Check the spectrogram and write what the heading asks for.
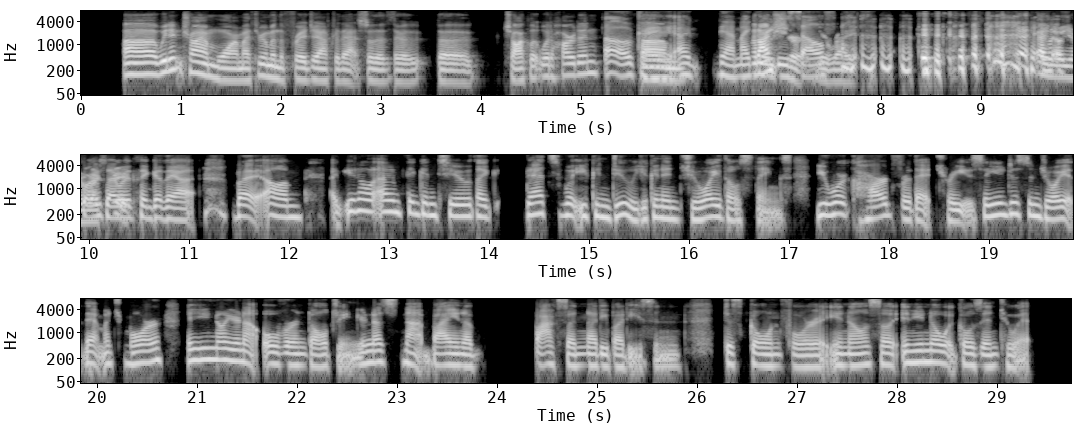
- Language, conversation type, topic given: English, advice, How can I celebrate and build on my confidence after overcoming a personal challenge?
- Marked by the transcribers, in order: chuckle; laugh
